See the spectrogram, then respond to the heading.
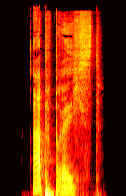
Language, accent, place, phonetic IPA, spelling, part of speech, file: German, Germany, Berlin, [ˈapˌbʁɪçst], abbrichst, verb, De-abbrichst.ogg
- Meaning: second-person singular dependent present of abbrechen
